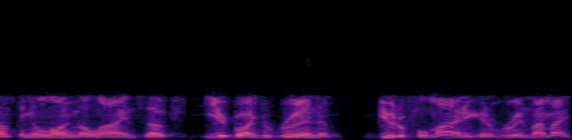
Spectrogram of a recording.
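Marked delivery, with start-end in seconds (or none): none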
